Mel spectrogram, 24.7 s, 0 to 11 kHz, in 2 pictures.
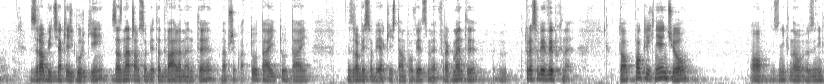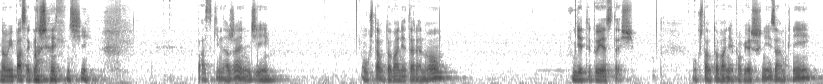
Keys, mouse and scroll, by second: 0.1-1.2 middle drag, 1.2 click, 1.8 middle click, 2.5-4.3 ctrl+drag, 4.0 middle click, 4.7 ctrl+click, 5.3 middle click, 6.0 ctrl+click, 6.8-9.1 middle drag, 11.4 right click, 12.1-14.1 drag, 14.8-16.8 drag, 17.1 click, 17.9-19.9 middle drag, 20.5-22.7 middle drag, 22.7-24.7 drag.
